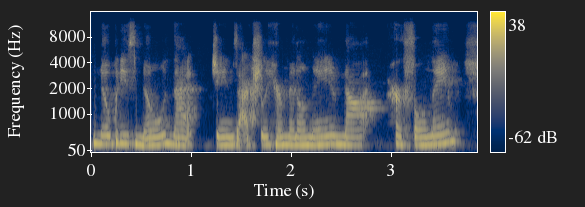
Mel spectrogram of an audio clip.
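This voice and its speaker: Noticeable background noise and audible room echo surround a woman's fairly high voice. She talks at a moderate pace with fairly even intonation. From US Northeast (New Hampshire). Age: young. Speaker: college student. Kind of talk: interview. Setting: remote call from dorm lounge.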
